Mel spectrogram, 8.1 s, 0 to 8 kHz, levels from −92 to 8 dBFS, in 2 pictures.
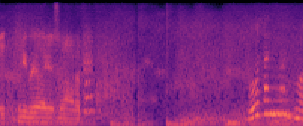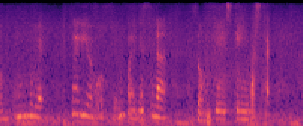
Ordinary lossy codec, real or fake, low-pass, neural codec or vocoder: MP3, 64 kbps; fake; 7.2 kHz; codec, 24 kHz, 0.9 kbps, WavTokenizer, large speech release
